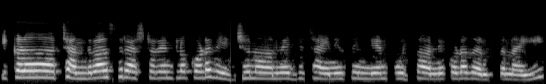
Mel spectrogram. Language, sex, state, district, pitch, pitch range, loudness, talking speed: Telugu, female, Andhra Pradesh, Visakhapatnam, 280 Hz, 265-305 Hz, -17 LUFS, 145 wpm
